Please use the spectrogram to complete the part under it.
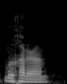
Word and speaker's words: Muharram: Muharram? – Muharram.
